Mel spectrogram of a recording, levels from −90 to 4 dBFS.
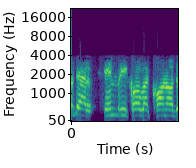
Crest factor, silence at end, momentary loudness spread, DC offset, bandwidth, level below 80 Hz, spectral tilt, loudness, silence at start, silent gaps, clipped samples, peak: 12 dB; 0 s; 5 LU; under 0.1%; 4 kHz; -64 dBFS; -6 dB/octave; -12 LUFS; 0 s; none; under 0.1%; 0 dBFS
